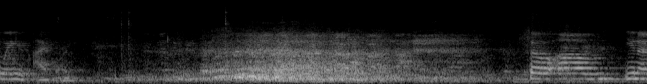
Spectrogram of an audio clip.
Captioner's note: laughs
